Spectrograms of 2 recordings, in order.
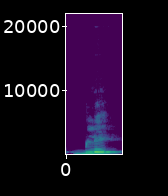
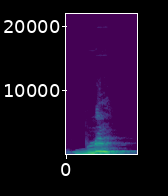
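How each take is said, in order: First: The vowel is said with spread, open lips. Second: The vowel is said with rounded, closer lips. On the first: The speaker calls it wrong. "on ne peut pas dire les stylos blés" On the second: The speaker calls it right. "je ferme un peu"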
